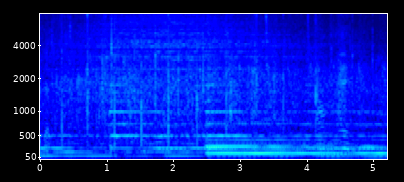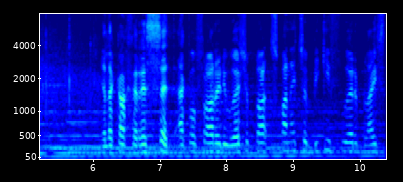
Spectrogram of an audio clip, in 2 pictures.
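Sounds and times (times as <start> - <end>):
audience applauding: 0.0 - 6.4
speech: 6.2 - 10.3.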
